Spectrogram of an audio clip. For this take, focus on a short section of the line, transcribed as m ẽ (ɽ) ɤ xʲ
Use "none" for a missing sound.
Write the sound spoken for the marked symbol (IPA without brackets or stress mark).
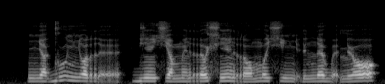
r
